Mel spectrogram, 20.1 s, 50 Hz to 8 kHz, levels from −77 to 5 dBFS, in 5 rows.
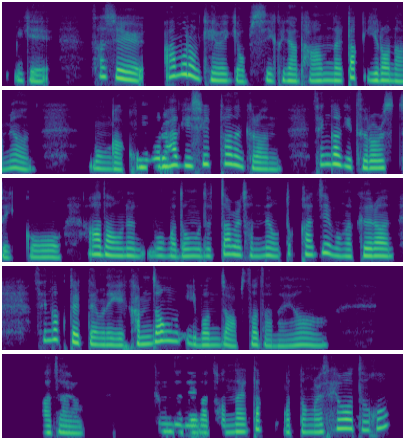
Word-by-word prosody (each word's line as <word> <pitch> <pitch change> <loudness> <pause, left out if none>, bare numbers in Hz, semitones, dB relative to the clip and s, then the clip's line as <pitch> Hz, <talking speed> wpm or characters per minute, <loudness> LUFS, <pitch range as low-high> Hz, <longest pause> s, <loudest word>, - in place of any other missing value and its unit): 이게 185 -3 -3 0.4
사실 250 - +4 0.2
아무런 315 -1 +4
계획이 195 -4 0
없이 170 +3 -5
그냥 190 -2 0
다음 185 +2 -1
날 190 -1 +1
딱 270 +7 +2
일어나면 195 -2 0 0.6
뭔가 180 -4 -1
공부를 240 +3 +3
하기 275 -2 +4
싫다는 310 0 +2
그런 180 -4 -2 0.3
생각이 305 -5 +3
들어올 205 0 +2
수도 205 - -6
있고 175 +1 -3 0.2
'아 250 -1 +5
나 230 -2 +4
오늘 210 -1 0
뭔가 205 -3 -4
너무 200 +1 -1
늦잠을 235 +4 +1
잤네? 215 0 -4
어떡하지?' 245 +5 -1
뭔가 200 -3 -2
그런 210 -1 +3 0.4
생각들 305 -6 +2
때문에 185 -3 0
이게 175 - -1
감정이 275 +8 +3 0.2
먼저 180 0 0
앞서잖아요. 170 +1 -3 1.1
맞아요. 190 -2 -1 0.7
근데 220 -1 -4
내가 195 0 +1
전날 210 +2 0
딱 280 +5 0 0.2
어떤 200 0 -4
걸 200 +1 +1
세워두고 300 - +1
205 Hz, 300 characters per minute, -23 LUFS, 185-250 Hz, 1.1 s, 아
